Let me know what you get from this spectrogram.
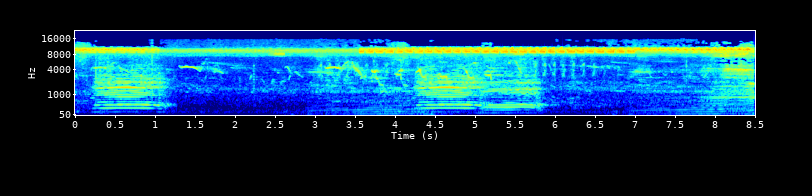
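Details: Cows giving short, nasal moos about a second long, one pair close together, followed by a lower drawn-out call; light bird chirps and a steady background hiss accompany them.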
